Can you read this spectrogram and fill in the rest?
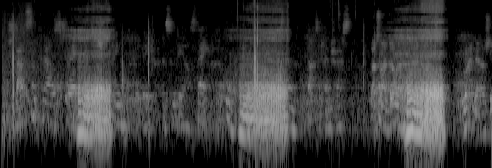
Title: My snoring drives my girlfriend crazeeeee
